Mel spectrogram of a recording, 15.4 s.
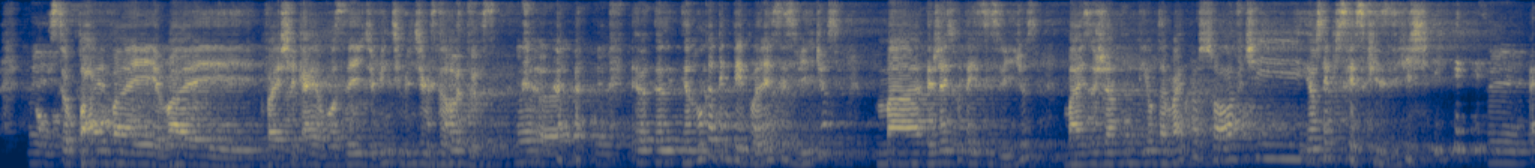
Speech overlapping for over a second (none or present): none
